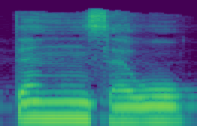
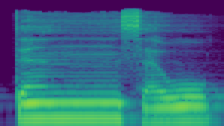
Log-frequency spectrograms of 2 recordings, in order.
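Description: The two takes are said the same way.

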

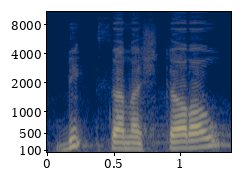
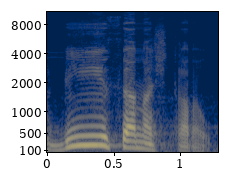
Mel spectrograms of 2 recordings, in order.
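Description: First: The first word has a glottal stop after its vowel. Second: The first word has a long i vowel, no glottal stop. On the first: This is not the reading of Warsh. "كقوله تعالى بئس ما اشتروا" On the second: This is the reading of Warsh. "فورش يقول بيس ما اشتروا"

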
